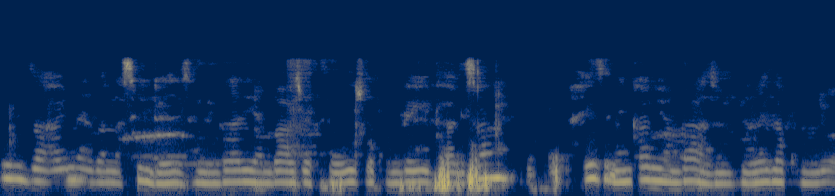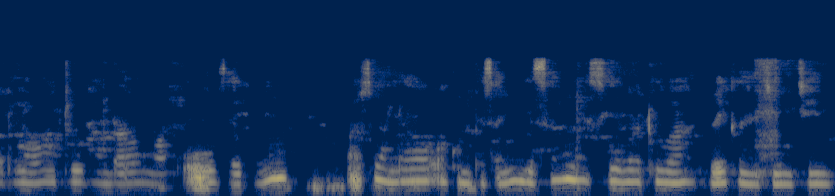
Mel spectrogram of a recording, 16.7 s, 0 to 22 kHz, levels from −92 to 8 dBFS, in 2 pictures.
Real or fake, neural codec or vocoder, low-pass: fake; codec, 16 kHz, 6 kbps, DAC; 7.2 kHz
